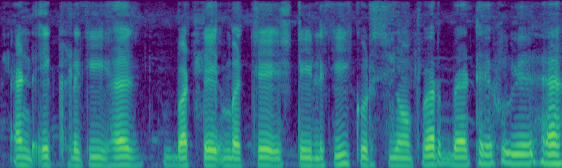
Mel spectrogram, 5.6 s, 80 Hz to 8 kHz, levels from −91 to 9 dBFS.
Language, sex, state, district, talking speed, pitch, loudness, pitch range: Hindi, male, Bihar, Lakhisarai, 140 wpm, 140 Hz, -19 LUFS, 135-150 Hz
